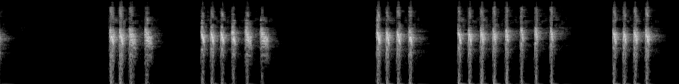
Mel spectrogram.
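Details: Imitating other songbirds, a long-tailed shrike delivers quick bursts of four to seven rattling, clicky notes, each burst under a second long and separated by short silences.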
